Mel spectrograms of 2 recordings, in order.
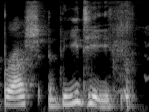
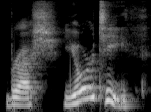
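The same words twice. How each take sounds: First: Slow contrast, the leaned on; stress on THE. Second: Said in the usual way. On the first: Shown as a demonstration. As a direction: brush the teeth, slow with THE stressed. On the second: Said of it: "You would say".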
